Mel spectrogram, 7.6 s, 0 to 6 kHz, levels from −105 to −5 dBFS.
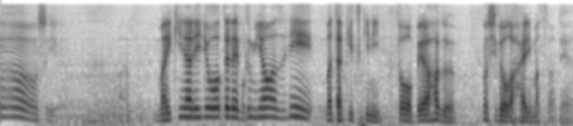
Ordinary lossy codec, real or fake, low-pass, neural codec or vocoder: MP3, 48 kbps; fake; 5.4 kHz; codec, 16 kHz, about 1 kbps, DyCAST, with the encoder's durations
